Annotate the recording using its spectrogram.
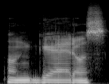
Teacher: the N assimilates with the K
